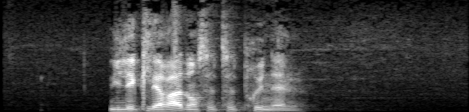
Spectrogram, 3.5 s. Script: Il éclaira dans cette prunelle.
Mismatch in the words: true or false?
true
